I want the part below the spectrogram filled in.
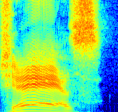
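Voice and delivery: cheers said with an Australian accent. Showing how the goodbye sounds Australian: Australian accent. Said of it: "that's Australian".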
